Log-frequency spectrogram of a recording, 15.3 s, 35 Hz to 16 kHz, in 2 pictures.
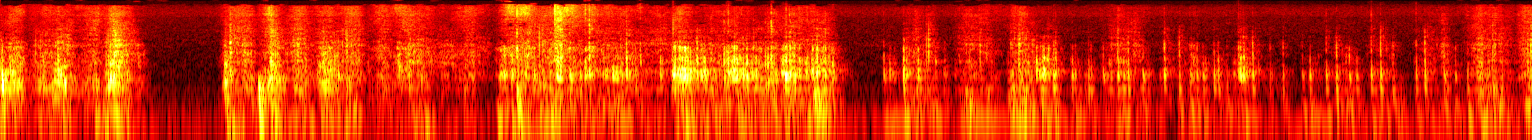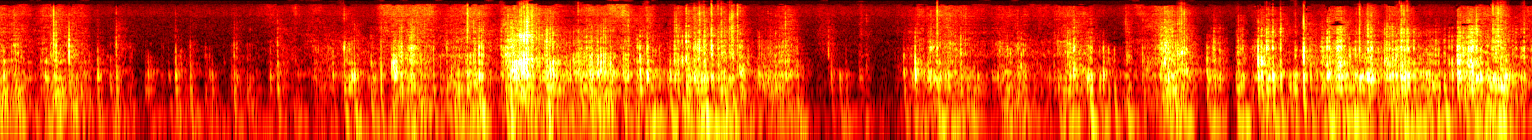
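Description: Long nails make quick pattering taps and scratches on the tufted pile of a small, soft, thin, solid red and green strawberry rug lying on a lap. The sound is a dense, muffled patter with scratchy texture, mostly low and mid tones around 500 Hz and little brightness. Short pauses break it up near 1, 4 and 12 seconds.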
